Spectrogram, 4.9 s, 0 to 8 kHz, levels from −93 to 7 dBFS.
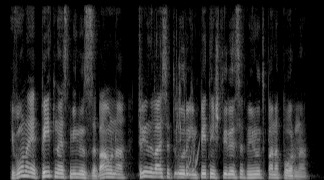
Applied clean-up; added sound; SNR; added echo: neural mask model DeepFilterNet 3.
